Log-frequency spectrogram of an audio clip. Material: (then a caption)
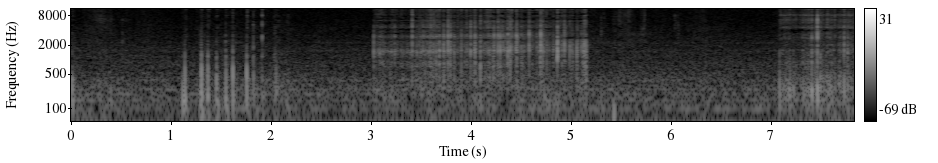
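Pumice. A white plastic spoon scratches across the rough, porous face of a small oval green-white pumice foot scrubber. First comes a quick series of sharp ticks, then a sustained, bright gritty scrape. After a quiet pause, a shorter scrape begins near the end.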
